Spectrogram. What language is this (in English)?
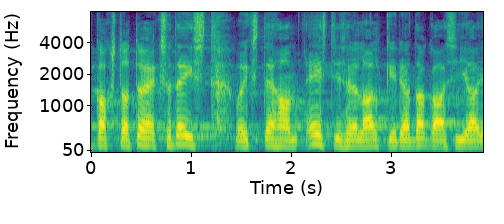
Estonian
